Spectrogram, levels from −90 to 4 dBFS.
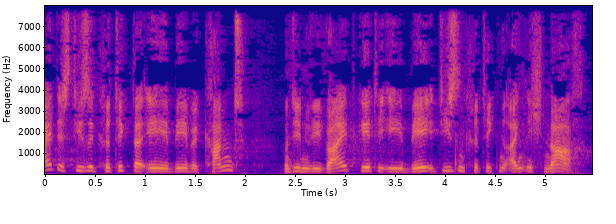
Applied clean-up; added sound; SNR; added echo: none; none; none; none.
